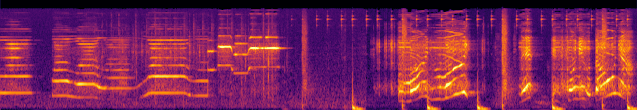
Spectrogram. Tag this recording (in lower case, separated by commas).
speech, music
